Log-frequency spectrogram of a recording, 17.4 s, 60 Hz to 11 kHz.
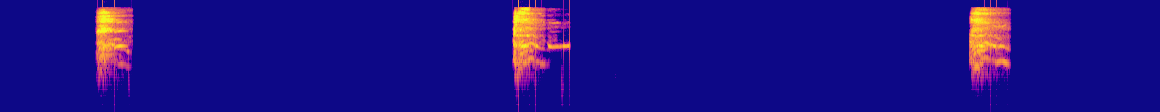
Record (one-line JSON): {"exhalation_length": "17.4 s", "exhalation_amplitude": 8138, "exhalation_signal_mean_std_ratio": 0.22, "survey_phase": "beta (2021-08-13 to 2022-03-07)", "age": "45-64", "gender": "Female", "wearing_mask": "No", "symptom_none": true, "smoker_status": "Never smoked", "respiratory_condition_asthma": false, "respiratory_condition_other": false, "recruitment_source": "REACT", "submission_delay": "1 day", "covid_test_result": "Negative", "covid_test_method": "RT-qPCR"}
